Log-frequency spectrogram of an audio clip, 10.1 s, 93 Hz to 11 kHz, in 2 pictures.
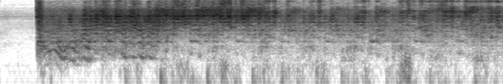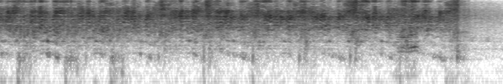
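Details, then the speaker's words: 1982 Cadillac Fleetwood HT4100 with digital fuel injection, no start after a fresh-fuel refill, new plugs, fuel pump and ignition module: steady fast cranking, about three beats a second, for nine seconds without catching; no fuel pressure held after key-off. "now I've changed the ignition module put a another fuel pump in it and this is what I get go ahead"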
